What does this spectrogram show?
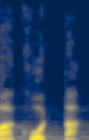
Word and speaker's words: โคตร: บาง กลุ่ม เห็น ว่า คำ ว่า โคตร อ่าน ว่า โคต ตะ อาจ มา จาก คำ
